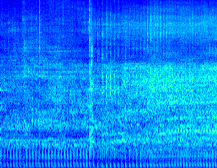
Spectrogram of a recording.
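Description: A manual reel mower rolls down a sloped lawn under its own weight, its spinning blades giving a steady close whirring clatter with a fast rhythmic ticking throughout and no talking.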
